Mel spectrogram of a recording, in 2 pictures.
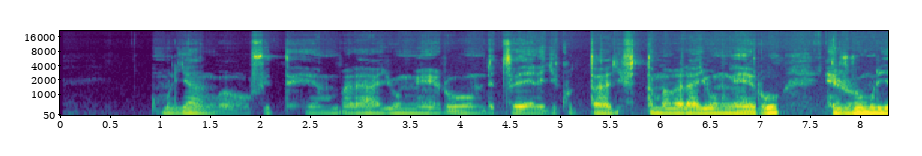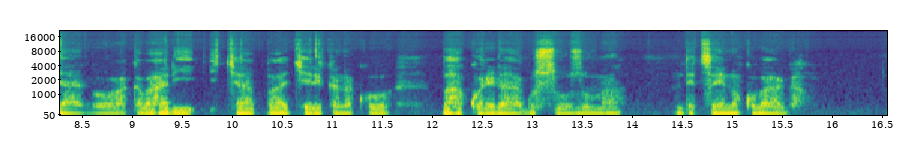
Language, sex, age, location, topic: Kinyarwanda, male, 18-24, Kigali, health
